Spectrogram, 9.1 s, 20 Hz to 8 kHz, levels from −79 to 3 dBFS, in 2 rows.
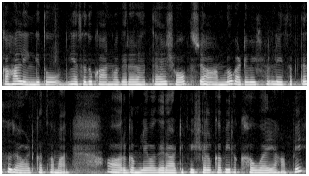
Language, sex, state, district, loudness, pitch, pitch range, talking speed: Hindi, female, Chhattisgarh, Sukma, -12 LUFS, 220 Hz, 215-230 Hz, 195 wpm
